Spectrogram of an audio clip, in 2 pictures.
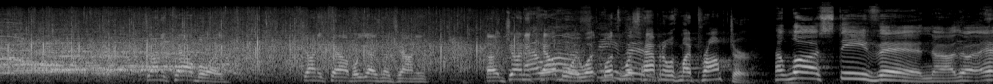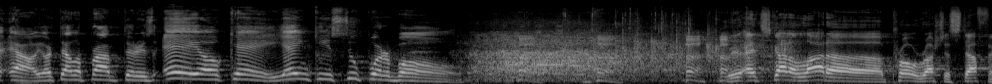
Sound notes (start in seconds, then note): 0.0 applause; 13.3 speaking in russian accent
